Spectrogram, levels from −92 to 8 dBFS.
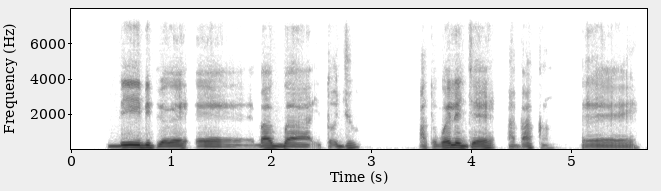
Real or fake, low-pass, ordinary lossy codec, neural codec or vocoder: fake; 7.2 kHz; none; vocoder, 44.1 kHz, 128 mel bands every 512 samples, BigVGAN v2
